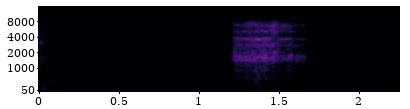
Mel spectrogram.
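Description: Near silence, with one short, soft intake of breath by the narrator a little past halfway.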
